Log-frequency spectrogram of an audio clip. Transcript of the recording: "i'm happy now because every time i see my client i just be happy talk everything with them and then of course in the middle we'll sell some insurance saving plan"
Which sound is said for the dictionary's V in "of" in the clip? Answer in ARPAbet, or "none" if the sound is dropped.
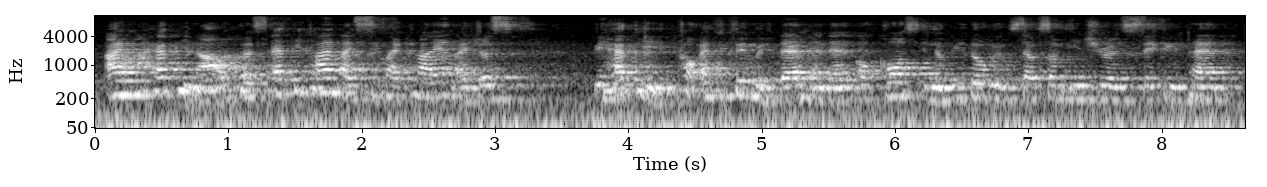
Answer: F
